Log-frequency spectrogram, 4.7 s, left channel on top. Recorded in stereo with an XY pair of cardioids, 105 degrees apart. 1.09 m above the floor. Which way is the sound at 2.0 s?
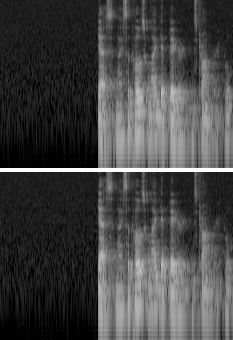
10° right.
